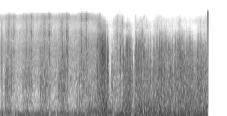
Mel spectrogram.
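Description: Loud, steady wind rushing over the microphone of a wrist-mounted camera, with the skydivers under an open parachute canopy.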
